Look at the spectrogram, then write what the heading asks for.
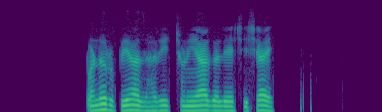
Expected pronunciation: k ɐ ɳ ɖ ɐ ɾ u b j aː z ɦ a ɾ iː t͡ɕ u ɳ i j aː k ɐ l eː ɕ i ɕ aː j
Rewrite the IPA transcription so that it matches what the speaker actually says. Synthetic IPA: p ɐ ɳ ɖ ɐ ɾ u p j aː z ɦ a ɾ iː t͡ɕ u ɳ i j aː ɡ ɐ l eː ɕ i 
